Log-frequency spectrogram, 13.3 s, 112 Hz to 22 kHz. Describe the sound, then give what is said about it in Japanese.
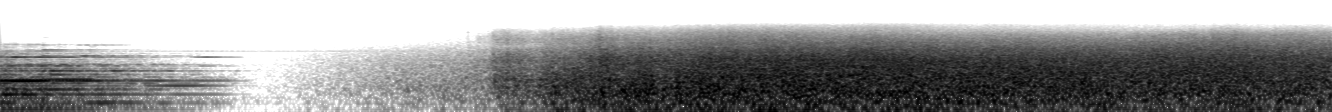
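A brief musical chime fades out, then the steady rush of waves washing onto the beach at Nakahama in Yamamoto town, Japan, swells up and stays loud and continuous, a broad roaring wash with no voices. “もうこのところシリーズでお伝えしています、10年後の渚です。今日は山本町の中浜です。”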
